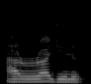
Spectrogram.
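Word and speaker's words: الرجل: Since it is starting the word, then we pronounce it with the fatha, ar-rajulu.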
